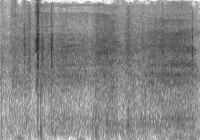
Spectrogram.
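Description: Steady scraping and rustling noise from a hand trowel working the soil of a freshly dug hole in a grass field, with a sharp click about half a second in.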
